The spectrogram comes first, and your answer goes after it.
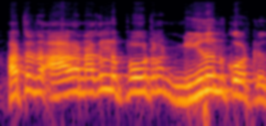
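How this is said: The stress is on the word for I.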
